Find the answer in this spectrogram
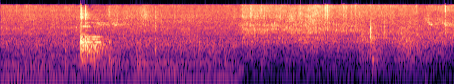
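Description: Marinated chicken sizzling in oil and masala in a clay pot, stirred with a wooden spatula, just after being added to masala fried until the oil separates. A single sharp knock just under a second in is the loudest sound, and a low steady hum cuts off about halfway through.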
